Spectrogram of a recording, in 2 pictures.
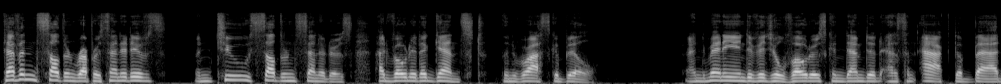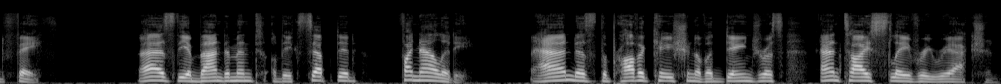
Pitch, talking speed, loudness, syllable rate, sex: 150 Hz, 120 wpm, -20 LUFS, 4.9 syllables/s, male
